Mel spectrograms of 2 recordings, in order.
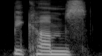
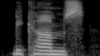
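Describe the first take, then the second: Both takes have the same delivery.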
